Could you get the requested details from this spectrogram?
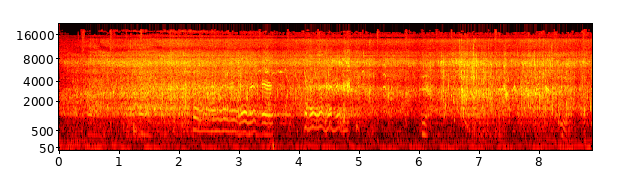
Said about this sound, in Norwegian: Sjøl starta jeg uka med en liten miniferie hjemme på Hamarøy. Uh, Eh, og tror du ikke det ble skikkelig fint vær? 19 grader i skyggen. Og jeg bada til og med. Skal vi høre lyden av det litt?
